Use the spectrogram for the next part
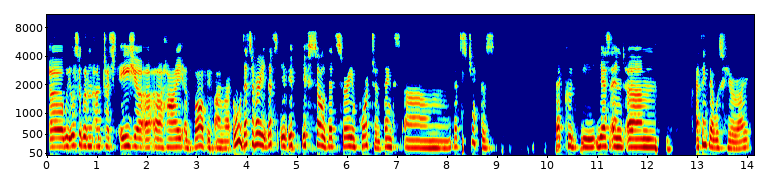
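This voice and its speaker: A woman's voice: medium pitch, steady tone, measured pace, a little mellow, dull audio. A woman who grew up in Singapore, hosting a live trading stream and thinking aloud as she goes, with many fillers and restarts. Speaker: trading livestream host. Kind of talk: live market commentary and viewer chat.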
